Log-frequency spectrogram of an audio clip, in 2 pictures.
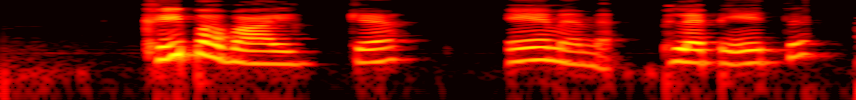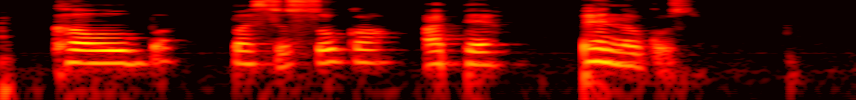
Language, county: Lithuanian, Vilnius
